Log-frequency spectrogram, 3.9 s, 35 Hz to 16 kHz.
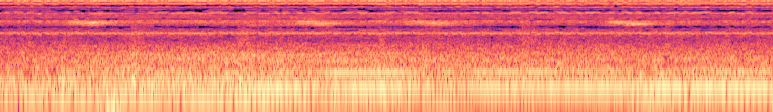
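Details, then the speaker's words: Cricket-like chirps roughly once a second over a steady electrical hum and high whine while a drone (Phantom 4) battery charges; the noise comes from the charger itself, not the battery. "então se você coloca a bateria para carregar e 6 acontece isso a escuta só a bahia está carregando e o barulho que faz parece ter um grilo lá dentro"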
